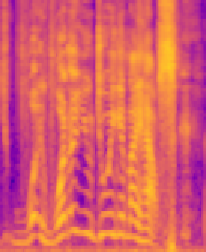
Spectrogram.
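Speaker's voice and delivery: put-on very high voice, super blunt. Retelling a character questioning guests, imitating a blunt reaction. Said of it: "Just being super blunt".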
